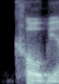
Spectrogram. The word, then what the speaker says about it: Kolby: ig handle is just kobe underscore and kobe is like spelled like the cheese with a k so k-o-l-b-y underscore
